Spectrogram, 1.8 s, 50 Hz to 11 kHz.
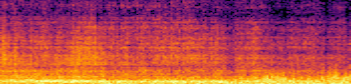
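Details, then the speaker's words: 1992 Toyota Century V8 (5V-EU) on 245/40R20 tires with custom 20-inch wheels, 35mm offset: steady road roar with faint scuffing rub on sharp right and left turns; tire rubbing wheel well, no rubbing in normal driving or normal turns. "as you can hear there was rubbing there let's do it again now let's do a left turn and there is some rubbing on the left side"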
